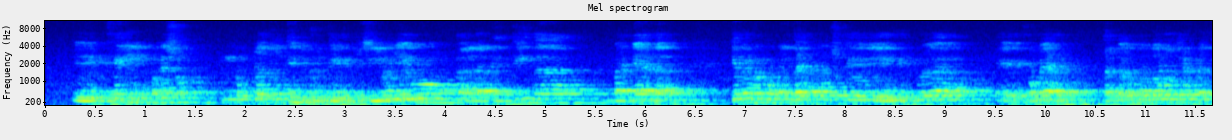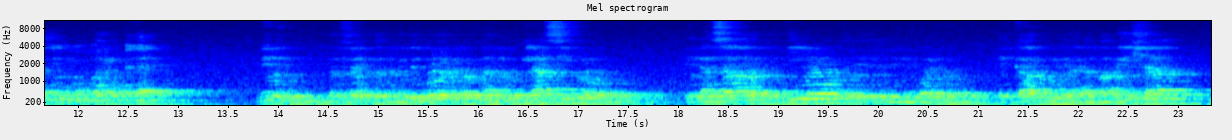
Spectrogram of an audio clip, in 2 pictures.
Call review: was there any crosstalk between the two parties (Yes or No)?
No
